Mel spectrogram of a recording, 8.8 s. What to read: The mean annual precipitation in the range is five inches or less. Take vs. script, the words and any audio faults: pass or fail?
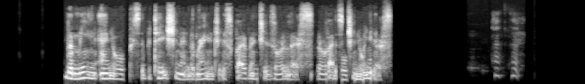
fail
